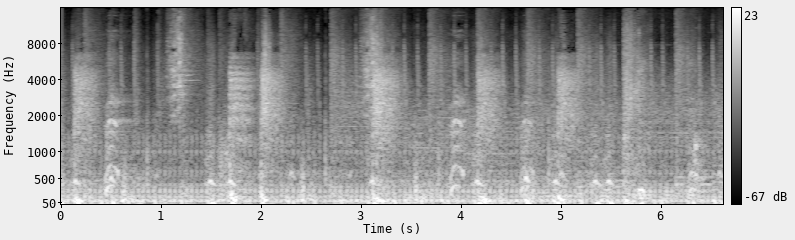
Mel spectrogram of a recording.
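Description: Punches and kicks land with sharp, heavy smacks in quick bursts.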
